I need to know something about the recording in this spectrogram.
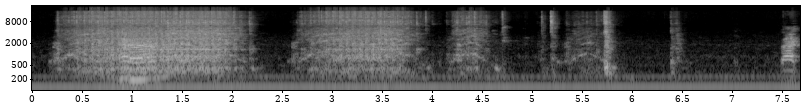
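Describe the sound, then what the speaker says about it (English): A sewing machine stitching binding onto mudcloth runs in two close bursts of steady whirring, then falls quiet apart from a few faint clicks and taps over a low constant hum. "And just finish sewing across"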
